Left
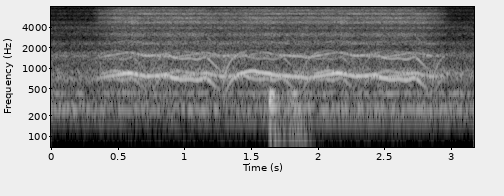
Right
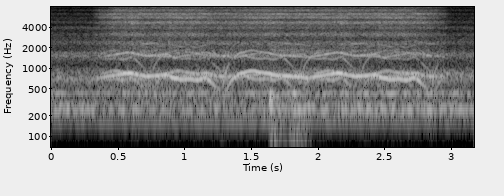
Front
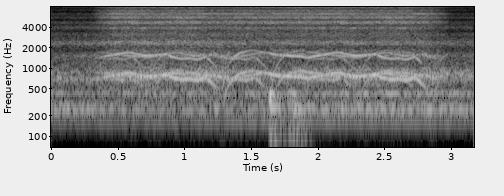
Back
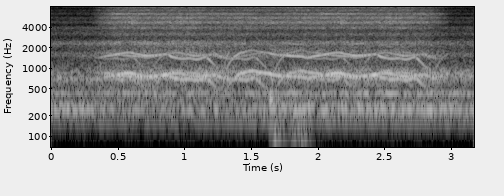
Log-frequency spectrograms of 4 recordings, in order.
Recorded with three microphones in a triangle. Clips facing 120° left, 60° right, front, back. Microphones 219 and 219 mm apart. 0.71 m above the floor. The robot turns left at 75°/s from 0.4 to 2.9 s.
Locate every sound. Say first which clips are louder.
1.6 s chewing: left 1 dB, front 5 dB; 45° left, 0.7 m; by 1.9 s 20° left, 0.7 m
